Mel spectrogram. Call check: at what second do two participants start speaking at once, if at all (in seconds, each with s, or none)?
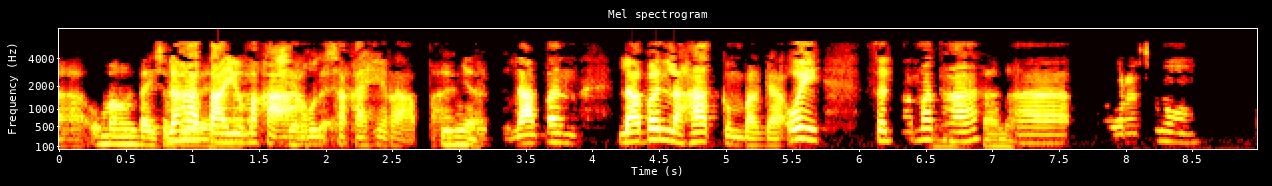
0.8 s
